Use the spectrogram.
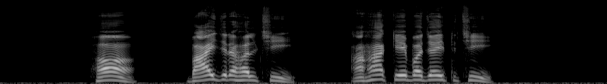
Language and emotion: Maithili, neutral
